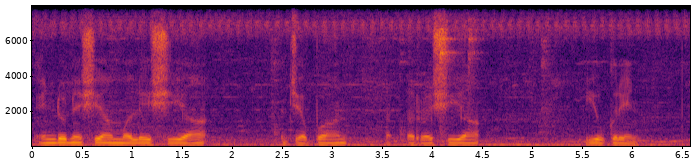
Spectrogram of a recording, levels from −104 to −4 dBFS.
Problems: none marked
